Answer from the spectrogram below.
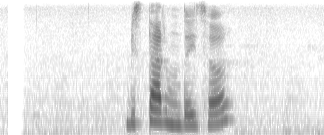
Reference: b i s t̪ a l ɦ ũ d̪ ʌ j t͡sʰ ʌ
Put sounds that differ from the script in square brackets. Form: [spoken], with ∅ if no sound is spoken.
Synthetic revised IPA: b i s t̪ a [r] ɦ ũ d̪ ʌ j t͡sʰ ʌ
